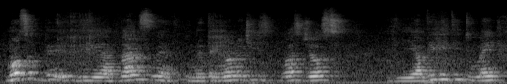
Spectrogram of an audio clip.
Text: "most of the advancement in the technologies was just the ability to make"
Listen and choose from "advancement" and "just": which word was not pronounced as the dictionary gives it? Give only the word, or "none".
advancement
